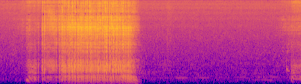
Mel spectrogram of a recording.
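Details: A long, loud, harsh rattling inhalation followed by a quiet pause; heavy snoring.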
